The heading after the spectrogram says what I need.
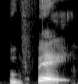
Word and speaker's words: buffet: next one perfect okay this is how it's pronounced buffet buffet yes buffet buffet buffet is actually a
